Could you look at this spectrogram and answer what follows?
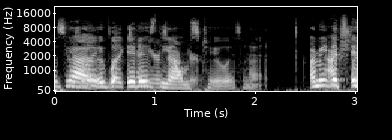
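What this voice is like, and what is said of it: Usual voice. Nothing is said of it.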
